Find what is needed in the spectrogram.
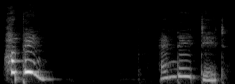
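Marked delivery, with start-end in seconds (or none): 0.1-0.6 excited call. Acted. Rush urging them into car.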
